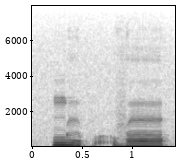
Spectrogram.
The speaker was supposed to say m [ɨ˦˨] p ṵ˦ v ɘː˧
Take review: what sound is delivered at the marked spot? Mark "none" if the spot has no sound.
ɨ˦˨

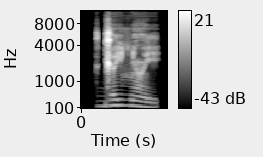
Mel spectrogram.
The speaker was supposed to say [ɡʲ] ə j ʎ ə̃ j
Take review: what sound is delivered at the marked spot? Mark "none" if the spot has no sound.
ɡʲ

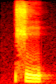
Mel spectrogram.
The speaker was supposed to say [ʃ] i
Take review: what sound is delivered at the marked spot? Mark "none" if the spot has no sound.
ʃ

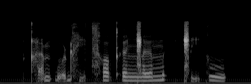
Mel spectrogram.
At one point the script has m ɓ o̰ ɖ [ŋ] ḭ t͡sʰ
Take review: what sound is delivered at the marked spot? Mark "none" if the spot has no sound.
x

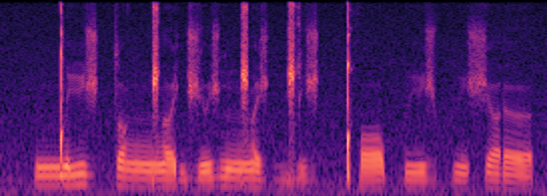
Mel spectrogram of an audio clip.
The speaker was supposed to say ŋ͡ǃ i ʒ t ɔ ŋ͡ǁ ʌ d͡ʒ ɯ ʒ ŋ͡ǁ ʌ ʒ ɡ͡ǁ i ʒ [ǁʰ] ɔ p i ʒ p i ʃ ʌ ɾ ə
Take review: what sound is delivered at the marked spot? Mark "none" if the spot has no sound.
ǃʰ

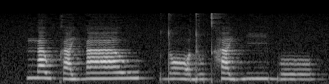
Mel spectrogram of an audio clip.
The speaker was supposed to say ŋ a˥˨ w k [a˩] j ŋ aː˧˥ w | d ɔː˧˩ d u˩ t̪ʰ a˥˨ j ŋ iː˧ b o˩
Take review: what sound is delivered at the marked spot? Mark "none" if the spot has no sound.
a˩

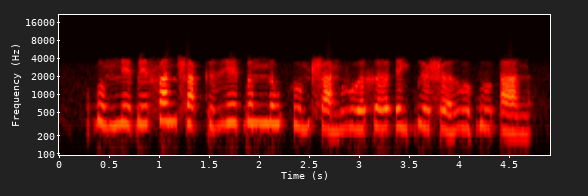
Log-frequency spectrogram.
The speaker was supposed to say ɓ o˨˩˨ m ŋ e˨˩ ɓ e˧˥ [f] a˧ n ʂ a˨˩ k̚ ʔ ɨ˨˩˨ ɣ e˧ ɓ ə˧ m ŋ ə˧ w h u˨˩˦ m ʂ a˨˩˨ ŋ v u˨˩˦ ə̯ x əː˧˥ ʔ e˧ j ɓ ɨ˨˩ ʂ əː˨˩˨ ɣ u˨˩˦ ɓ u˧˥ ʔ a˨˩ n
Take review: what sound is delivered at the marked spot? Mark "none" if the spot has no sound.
f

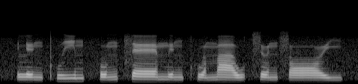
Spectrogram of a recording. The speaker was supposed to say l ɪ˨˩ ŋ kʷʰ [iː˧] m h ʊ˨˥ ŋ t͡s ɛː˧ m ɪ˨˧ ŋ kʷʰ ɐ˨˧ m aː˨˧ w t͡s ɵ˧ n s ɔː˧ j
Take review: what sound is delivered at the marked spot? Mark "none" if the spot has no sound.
iː˥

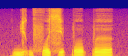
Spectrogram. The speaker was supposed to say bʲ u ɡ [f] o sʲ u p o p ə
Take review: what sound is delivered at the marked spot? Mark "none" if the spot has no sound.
f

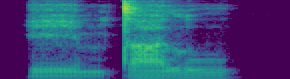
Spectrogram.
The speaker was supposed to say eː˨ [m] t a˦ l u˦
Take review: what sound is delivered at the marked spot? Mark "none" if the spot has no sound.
m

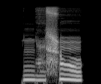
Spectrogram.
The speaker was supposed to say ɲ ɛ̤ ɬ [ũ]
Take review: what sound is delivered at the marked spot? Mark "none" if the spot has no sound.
ũ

